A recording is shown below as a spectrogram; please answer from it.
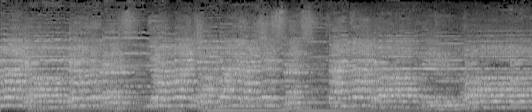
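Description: Congregation singing a hymn together with piano accompaniment, in sustained phrases with brief breaks between lines.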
